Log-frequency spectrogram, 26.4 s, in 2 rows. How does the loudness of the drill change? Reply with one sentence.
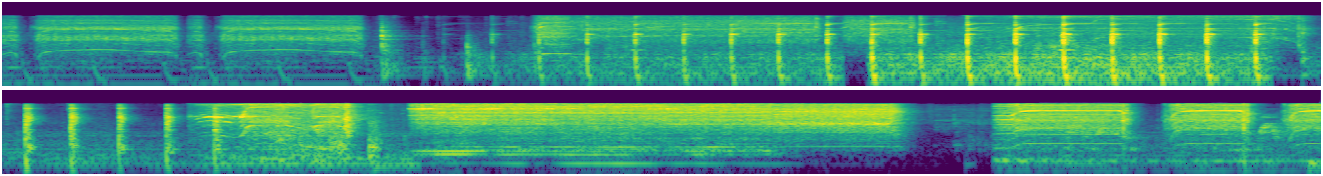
The volume of the drill goes up.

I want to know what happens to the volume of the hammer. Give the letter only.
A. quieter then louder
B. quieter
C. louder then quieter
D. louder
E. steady
C.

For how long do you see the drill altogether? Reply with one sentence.
You can hear the drill for 26 seconds altogether.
